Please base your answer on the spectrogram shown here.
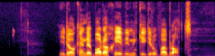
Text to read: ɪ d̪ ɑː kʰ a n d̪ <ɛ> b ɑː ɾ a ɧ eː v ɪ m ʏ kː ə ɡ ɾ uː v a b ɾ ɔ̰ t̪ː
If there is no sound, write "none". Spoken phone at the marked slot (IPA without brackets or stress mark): ɛ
